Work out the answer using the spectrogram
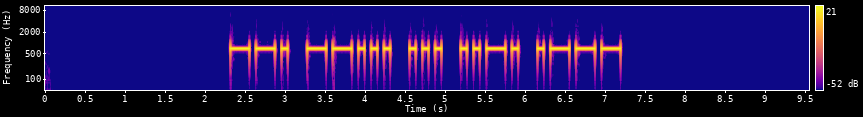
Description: Morse code, heard as a keyed tone, about 16 wpm, 700 Hz. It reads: G7SFJ
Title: DXCC-100 Call Signs - 5 Characters - 15wpm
